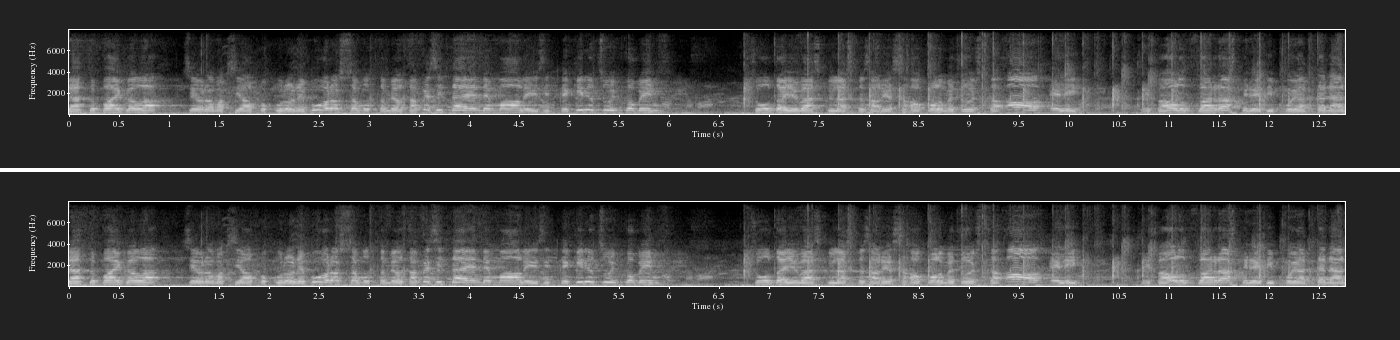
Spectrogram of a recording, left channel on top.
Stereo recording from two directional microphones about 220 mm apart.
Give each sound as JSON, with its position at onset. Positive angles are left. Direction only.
{"t": 0.0, "sound": "a man's voice", "side_deg": -5}
{"t": 6.8, "sound": "a man's voice", "side_deg": -5}
{"t": 10.9, "sound": "a man's voice", "side_deg": 0}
